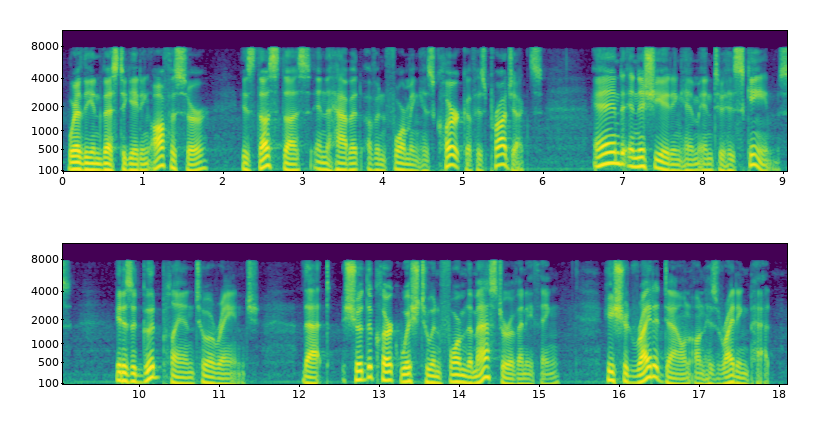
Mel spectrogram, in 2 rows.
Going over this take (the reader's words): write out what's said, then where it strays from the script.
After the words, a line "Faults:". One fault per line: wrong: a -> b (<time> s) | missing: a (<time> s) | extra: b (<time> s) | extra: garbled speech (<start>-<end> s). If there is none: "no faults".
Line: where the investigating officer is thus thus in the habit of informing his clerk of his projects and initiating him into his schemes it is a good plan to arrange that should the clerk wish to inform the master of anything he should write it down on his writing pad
where the investigating officer is thus thus in the habit of informing his clerk of his projects and initiating him into his schemes it is a good plan to arrange that should the clerk wish to inform the master of anything he should write it down on his writing pad
Faults:
no faults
